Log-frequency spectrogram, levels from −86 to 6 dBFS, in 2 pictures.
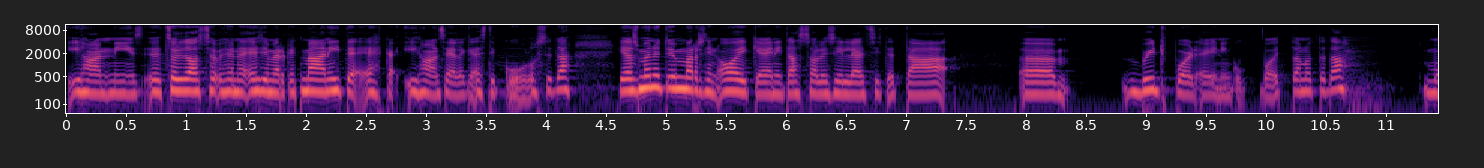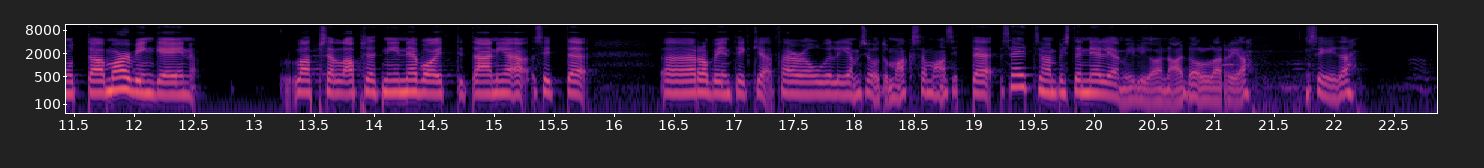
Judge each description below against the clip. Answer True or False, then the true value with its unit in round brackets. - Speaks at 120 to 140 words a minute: False (150 wpm)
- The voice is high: True (195 Hz)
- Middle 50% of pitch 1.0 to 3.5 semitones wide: True (2.4 semitones)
